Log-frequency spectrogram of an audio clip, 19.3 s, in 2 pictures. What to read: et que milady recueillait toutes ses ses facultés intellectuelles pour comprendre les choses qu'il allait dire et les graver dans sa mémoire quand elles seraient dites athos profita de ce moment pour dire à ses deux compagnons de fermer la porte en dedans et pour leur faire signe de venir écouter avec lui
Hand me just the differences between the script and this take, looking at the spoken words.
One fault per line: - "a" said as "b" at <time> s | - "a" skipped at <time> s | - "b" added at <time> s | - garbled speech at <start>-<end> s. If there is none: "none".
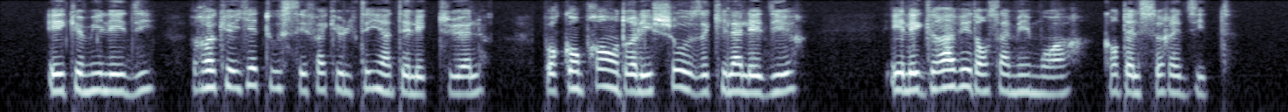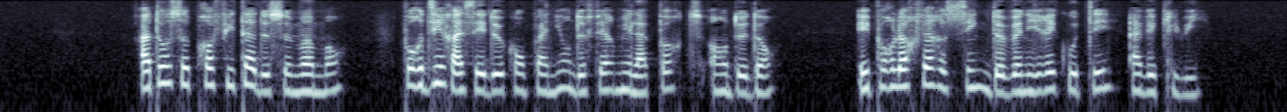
- "ses" skipped at 2.3 s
